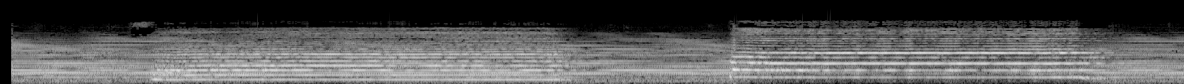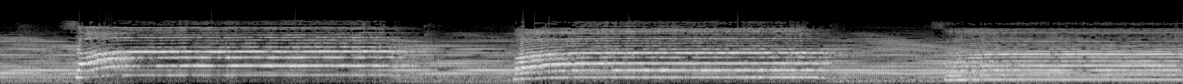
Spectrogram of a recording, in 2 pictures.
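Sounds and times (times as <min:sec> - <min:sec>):
carnatic music: 0:00.0 - 0:23.6.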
